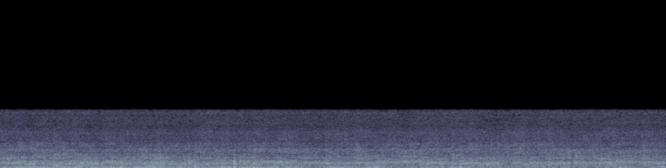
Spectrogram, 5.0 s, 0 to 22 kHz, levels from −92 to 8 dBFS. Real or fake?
fake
